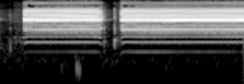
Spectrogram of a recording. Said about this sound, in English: here are three beeps for Podrick's three friends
